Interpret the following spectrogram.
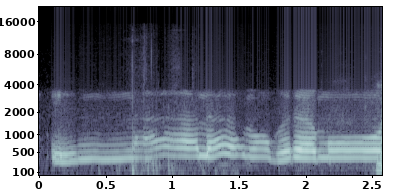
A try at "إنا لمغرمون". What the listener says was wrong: لا مغرمون، لام شورت. إنا لمغرمون.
